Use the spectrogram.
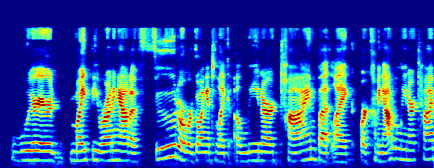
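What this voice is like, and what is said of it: Nasal Philadelphia East Coast accent. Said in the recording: “my Philadelphia accent ... my nasal East Coast thing”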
